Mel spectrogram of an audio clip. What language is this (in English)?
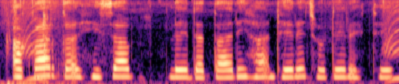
Chhattisgarhi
